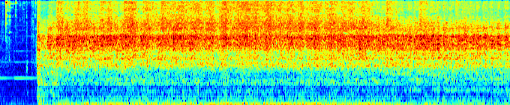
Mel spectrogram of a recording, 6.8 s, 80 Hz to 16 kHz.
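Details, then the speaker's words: 1986 Pontiac Fiero GT, old and rotting, new fuel filter fitted, fuel pump heard priming: steady cranking at about three and a half turns a second that never catches; crank no start. "but there was something else wrong so next i went to check for fuel pressure"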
